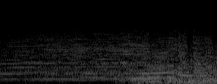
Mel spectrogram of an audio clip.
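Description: A race car sweeping through the Porsche curves at Le Mans, a steady engine tone that swells louder and higher toward the end as it nears, with no talk.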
